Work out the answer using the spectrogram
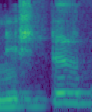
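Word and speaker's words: Dniester: है जिसको कि हम निस्टर के नाम से जानते हैं। जिसको कि किसके नाम से जानते हैं स्टूडेंट्स? निस्टर के नाम से जाना करते हैं। ई यहां पे साइलेंट है।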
